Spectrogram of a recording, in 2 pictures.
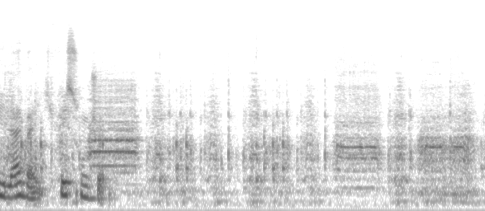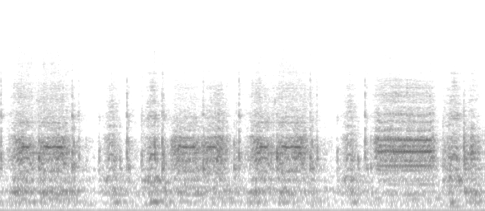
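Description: A small cutting machine's motor whirs in short, repeated bursts.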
